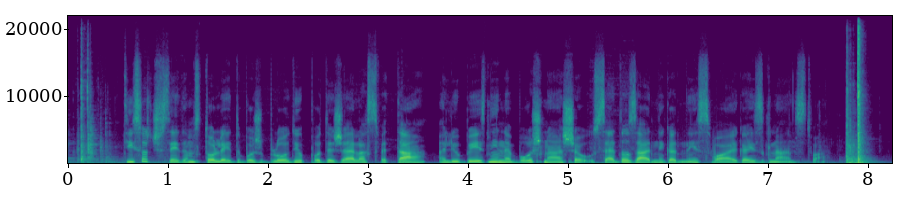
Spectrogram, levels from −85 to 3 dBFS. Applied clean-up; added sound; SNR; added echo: none; Drawer open or close; 12 dB; none.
